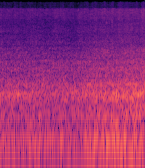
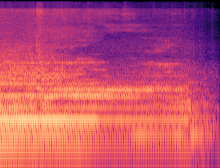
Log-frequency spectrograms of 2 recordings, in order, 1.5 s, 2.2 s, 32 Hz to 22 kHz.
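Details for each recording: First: Samsung 2023 heat pump dryer after repair of the thumping noise, blower checked running: even, steady whir with no thumping or rubbing. The blower now works fine and the machine makes no abnormal noise. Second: Samsung 2023 heat pump dryer that makes a huge noise and sometimes sticks its drum, started with no program selected: a loud, rough rumbling drone that winds down, with heavy vibration. Something is broken inside.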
